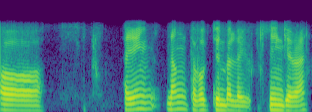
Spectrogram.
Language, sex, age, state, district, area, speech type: Manipuri, male, 18-30, Manipur, Chandel, rural, conversation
